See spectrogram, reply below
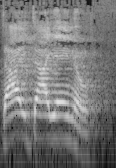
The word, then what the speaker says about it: Dayenu: The way that we sing it is to say over Dai Dayenu. Dai Dayenu. Dayenu, Dayenu, but it's there's an emphasis on the Dai. On the fact that it's enough.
